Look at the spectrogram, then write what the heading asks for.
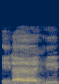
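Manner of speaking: ইলাহিন slowly, the n held long through the nose; slow recitation of ইলাহিন, n held; nasal hold. Shown as a demonstration. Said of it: "তিন আলিফ টেনে পড়তে হবে".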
